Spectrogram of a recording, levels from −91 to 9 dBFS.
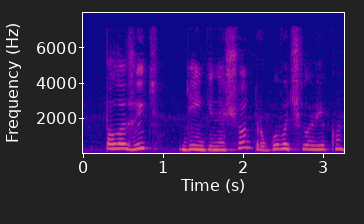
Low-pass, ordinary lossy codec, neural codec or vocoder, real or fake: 7.2 kHz; MP3, 48 kbps; codec, 24 kHz, 3.1 kbps, DualCodec; fake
